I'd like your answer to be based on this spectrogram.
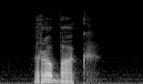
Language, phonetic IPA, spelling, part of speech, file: Polish, [ˈrɔbak], robak, noun, Pl-robak.ogg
